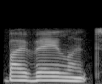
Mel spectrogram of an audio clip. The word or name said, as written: bivalent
